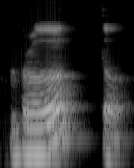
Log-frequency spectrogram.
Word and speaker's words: ব্রত: তাহলে দেখো এখানেও একইভাবে তাহলে কি হবে, ব এর রফলা রয়েছে, ব মানে অ এর সাথে রফলা রয়েছে, তাহলে এখানে উচ্চারণ হবে ব্রত, ব এর রফলা ওকার।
